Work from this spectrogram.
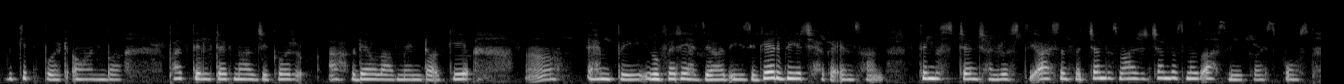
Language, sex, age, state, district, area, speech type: Kashmiri, female, 18-30, Jammu and Kashmir, Kupwara, rural, spontaneous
